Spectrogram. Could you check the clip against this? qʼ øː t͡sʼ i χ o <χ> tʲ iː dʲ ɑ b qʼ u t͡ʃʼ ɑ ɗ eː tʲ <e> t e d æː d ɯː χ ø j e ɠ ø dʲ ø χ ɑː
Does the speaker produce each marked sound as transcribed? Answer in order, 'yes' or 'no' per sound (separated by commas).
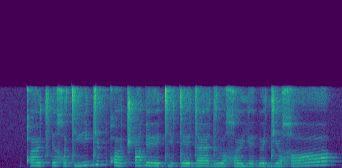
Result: no, no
